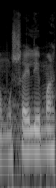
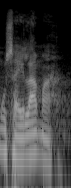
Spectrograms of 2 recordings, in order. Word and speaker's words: Musailimah: Musailimah itu yang nabi palsu itu, Pak. Kita kenalnya Musailamah. Ya, kita kenalnya apa? Musailamah. Para ulama bacanya Musailimah.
